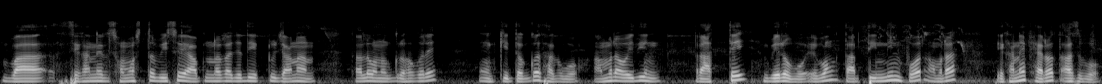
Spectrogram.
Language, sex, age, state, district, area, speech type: Bengali, male, 30-45, West Bengal, Hooghly, rural, spontaneous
